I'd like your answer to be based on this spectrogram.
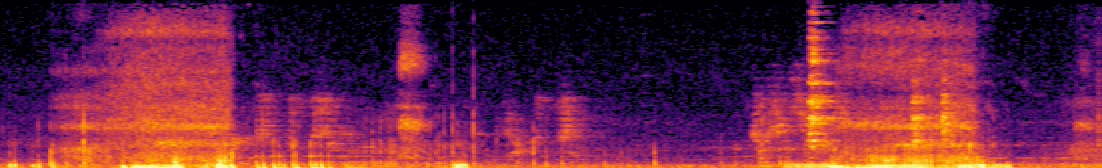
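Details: Pug dog: two long, rumbling, snorting snores with rough rattling, separated by a short quieter stretch; snoring in a flat-faced dog.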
